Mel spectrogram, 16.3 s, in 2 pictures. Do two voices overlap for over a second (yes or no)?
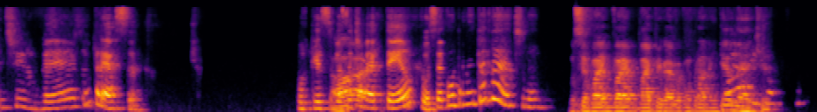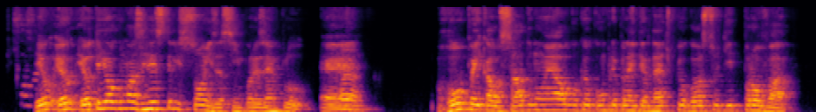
no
